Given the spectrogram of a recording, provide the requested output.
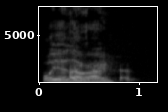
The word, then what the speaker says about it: Oyelowo: Oyelowo.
